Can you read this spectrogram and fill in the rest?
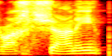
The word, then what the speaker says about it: Rakshani: You know, it's a little more, you know, he's Iranian, so it's more like Rakshani, but still Rhett Rakshani would be more of the American pronunciation.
